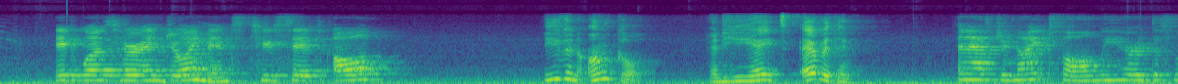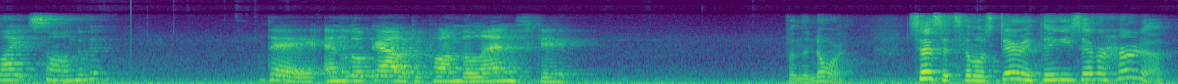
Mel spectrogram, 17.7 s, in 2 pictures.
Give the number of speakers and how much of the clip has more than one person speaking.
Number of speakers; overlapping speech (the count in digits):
3, no overlap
